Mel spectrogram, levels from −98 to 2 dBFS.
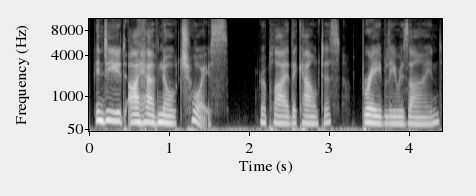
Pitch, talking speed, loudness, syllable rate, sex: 175 Hz, 135 wpm, -19 LUFS, 5.0 syllables/s, female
